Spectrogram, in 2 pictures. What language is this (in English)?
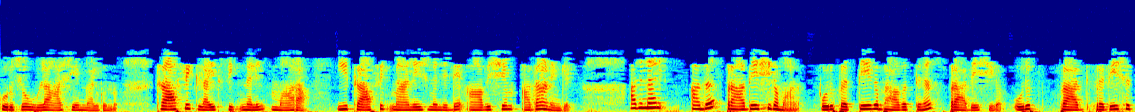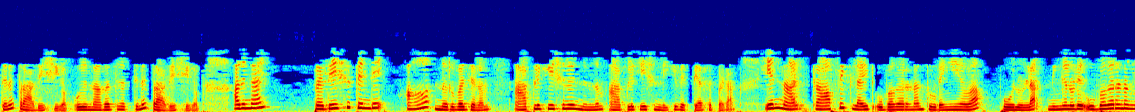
Malayalam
